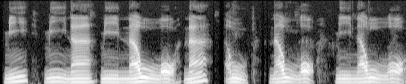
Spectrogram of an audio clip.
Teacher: huruf nun ini adalah huruf tipis bukan huruf istila maka huruf nunnya harus kita tipiskan bunyinya sempurna gak boleh tebal gak boleh ikut-ikutan tebal jangan minall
